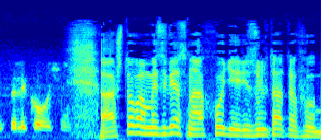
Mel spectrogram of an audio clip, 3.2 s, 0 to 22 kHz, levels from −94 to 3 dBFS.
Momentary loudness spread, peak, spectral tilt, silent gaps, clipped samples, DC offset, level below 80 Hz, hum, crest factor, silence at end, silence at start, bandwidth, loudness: 5 LU; -14 dBFS; -4 dB/octave; none; under 0.1%; under 0.1%; -64 dBFS; none; 18 dB; 0 s; 0 s; 13.5 kHz; -31 LUFS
